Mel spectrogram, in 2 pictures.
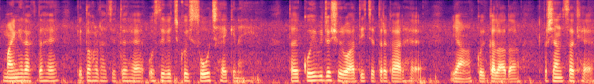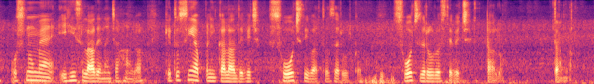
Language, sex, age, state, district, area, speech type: Punjabi, male, 18-30, Punjab, Mansa, rural, spontaneous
